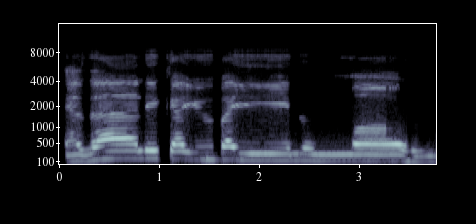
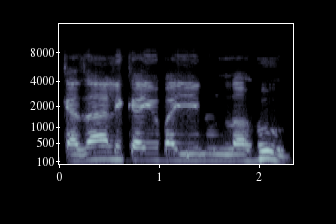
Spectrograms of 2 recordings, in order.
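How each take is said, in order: First: The lam is heavy and its vowel is long. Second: The lam is light and its vowel is short. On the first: The speaker calls it right. "ditebalkan lamnya. Kemudian dipanjangkan dua harokat" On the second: The speaker calls it wrong.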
